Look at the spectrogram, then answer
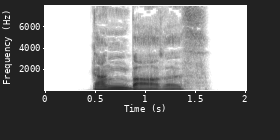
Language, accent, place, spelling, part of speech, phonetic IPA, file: German, Germany, Berlin, gangbares, adjective, [ˈɡaŋbaːʁəs], De-gangbares.ogg
- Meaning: strong/mixed nominative/accusative neuter singular of gangbar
